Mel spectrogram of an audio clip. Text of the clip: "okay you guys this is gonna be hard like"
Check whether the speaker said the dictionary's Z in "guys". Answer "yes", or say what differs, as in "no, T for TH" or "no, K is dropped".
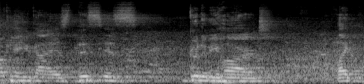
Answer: yes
